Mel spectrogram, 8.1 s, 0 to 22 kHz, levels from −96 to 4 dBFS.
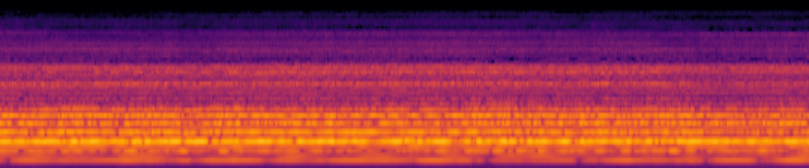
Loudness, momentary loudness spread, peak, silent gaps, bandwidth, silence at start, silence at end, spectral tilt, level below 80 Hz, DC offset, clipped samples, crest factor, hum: -17 LUFS; 2 LU; -4 dBFS; none; 10 kHz; 0 s; 0 s; -3.5 dB/octave; under -90 dBFS; under 0.1%; under 0.1%; 14 dB; none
